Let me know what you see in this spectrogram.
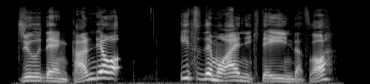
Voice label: Notification Voice; Luke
